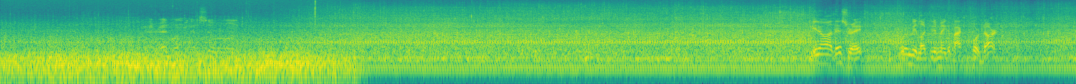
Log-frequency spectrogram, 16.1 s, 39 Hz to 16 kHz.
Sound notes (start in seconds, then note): 3.8 motor roaring; 3.8 water splashing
